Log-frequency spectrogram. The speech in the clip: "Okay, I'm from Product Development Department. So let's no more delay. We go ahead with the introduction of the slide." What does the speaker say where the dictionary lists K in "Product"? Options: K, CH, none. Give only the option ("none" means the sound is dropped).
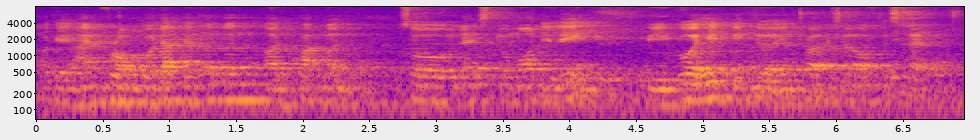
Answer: none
